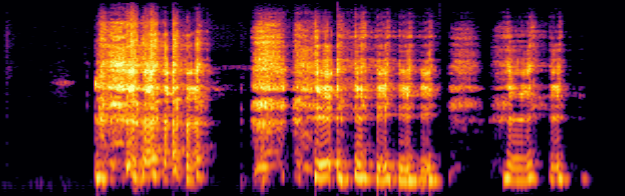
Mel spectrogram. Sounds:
Laughter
